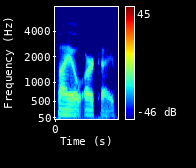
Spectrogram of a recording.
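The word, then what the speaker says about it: bioRxiv: And this came out quick October 16th on bioarchchive pronounced bioarchchive remember right bioarchchive and it's from Kim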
